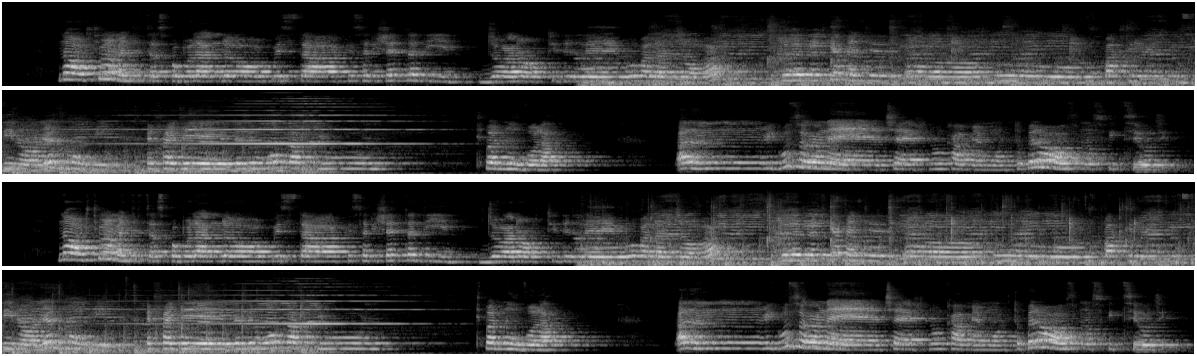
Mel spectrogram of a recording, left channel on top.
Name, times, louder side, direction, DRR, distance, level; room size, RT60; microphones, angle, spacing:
voice 1, 0.6-7.2 7.8-15.8 16.8-17.5 18.7-23.6, right 1 dB, 25° right, 2 dB, 0.3 m, -21 dB
sound 1, 5.7-15.1, right 1 dB, 85° right, 0.5 m, -30 dB
Bowed string instrument, 12.4-16.2, left 3 dB, 60° left, 0.5 m, -27 dB
2.8 x 2.3 x 3.8 m, 1.1 s
head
